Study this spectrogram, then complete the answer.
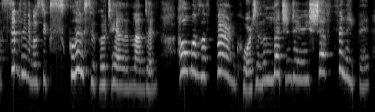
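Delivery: high, condescending society chatter; high, gossipy mistress; snobbish gushing lady. Acted. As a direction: brag down to the maid. Lady Constance gushes snobbishly.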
